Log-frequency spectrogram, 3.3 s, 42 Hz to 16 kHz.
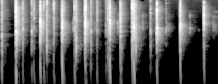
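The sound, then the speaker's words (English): A quick burst of sharp hand claps from several people, made on a countdown as a sync marker for a recording, slightly out of step so the claps scatter and overlap in an uneven rhythm for about three seconds, with no talking. “All right, claps in 3, 2, 1.”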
